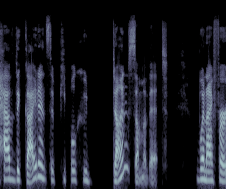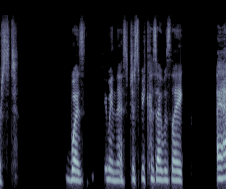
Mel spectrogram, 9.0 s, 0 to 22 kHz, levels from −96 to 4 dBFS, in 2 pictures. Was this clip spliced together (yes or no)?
yes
